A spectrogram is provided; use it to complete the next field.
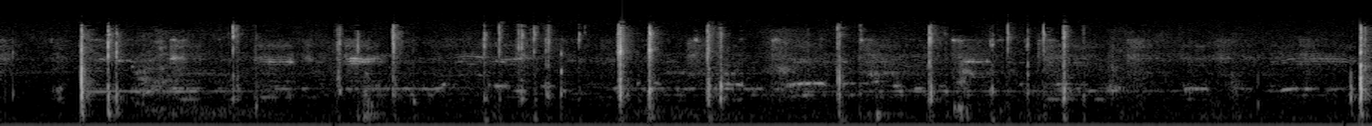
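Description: Quiet typing on a computer keyboard: a steady stream of sharp, irregular key clicks with occasional louder taps.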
